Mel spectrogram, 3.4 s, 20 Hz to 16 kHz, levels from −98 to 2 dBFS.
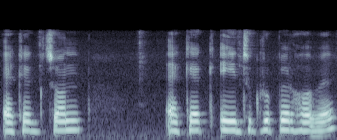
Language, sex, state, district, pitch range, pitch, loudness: Bengali, female, Tripura, West Tripura, 195-210 Hz, 200 Hz, -17 LUFS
